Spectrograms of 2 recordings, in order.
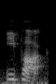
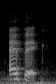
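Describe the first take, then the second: First: The word ends like lock. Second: The word ends like pick. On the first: The speaker calls it wrong. "You don't say epoch" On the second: The speaker calls it right. "It's epic"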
